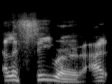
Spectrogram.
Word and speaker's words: Elesiro: And in this episode, I'm speaking with Collins Elesiro.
